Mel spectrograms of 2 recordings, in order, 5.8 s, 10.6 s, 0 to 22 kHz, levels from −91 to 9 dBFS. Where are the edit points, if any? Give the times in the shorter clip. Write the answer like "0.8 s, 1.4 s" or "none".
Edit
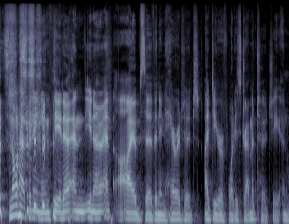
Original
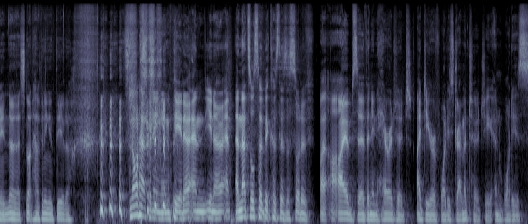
2.3 s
